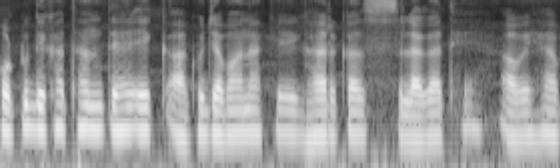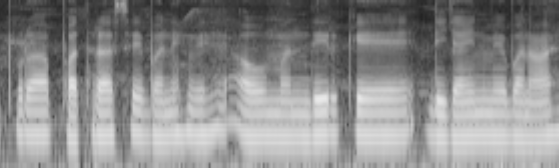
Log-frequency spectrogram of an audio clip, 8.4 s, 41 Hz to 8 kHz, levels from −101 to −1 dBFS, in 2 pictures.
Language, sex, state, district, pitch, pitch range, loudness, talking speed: Chhattisgarhi, male, Chhattisgarh, Rajnandgaon, 120 Hz, 115-130 Hz, -19 LUFS, 200 wpm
